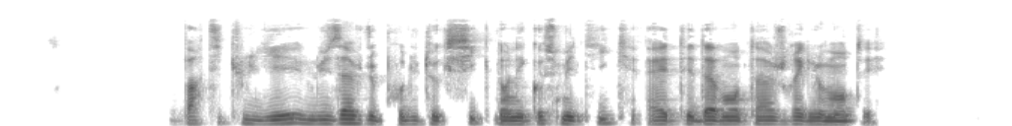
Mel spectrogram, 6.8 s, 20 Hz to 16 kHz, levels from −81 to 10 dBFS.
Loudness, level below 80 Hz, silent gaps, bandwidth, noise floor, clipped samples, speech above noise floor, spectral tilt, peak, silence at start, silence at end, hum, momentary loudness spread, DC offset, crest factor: -26 LUFS; -56 dBFS; none; 9.4 kHz; under -90 dBFS; under 0.1%; over 64 dB; -5.5 dB/octave; -8 dBFS; 1.25 s; 0.9 s; none; 9 LU; under 0.1%; 20 dB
